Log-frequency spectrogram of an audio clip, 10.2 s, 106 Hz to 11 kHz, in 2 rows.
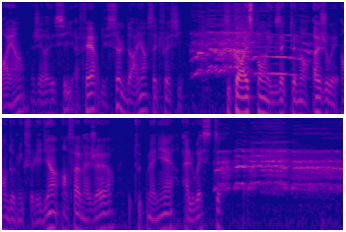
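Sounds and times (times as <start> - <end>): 
speech: 0.3 - 8.6
rooster crowing: 2.8 - 4.8, 8.3 - 10.2.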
